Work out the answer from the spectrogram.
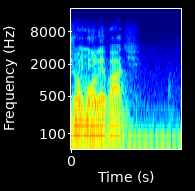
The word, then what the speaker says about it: João Monlevade: chama João Molevade dovido você consegui pronunciar corretamente João Monlevade é não não é foi meio que um sotaque aí mas como que é João João Monlevade mon levade isso vamos levar é perto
